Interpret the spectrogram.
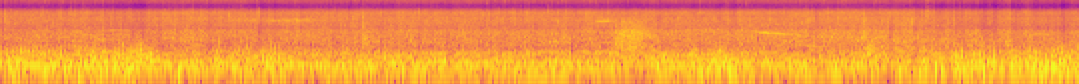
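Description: Heavy rain pouring onto a wet street, a steady dense hiss with a low rumble beneath it.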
